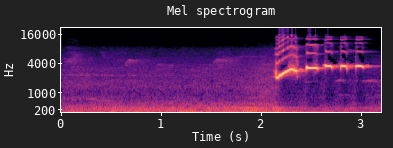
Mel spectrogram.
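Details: Orange-headed thrush (anis merah) lure song, Singaraja, North Bali: a rising slurred whistle followed by four evenly spaced, steady high whistled notes, with low background hum before.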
